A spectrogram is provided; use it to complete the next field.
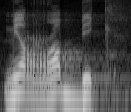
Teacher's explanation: langsung masuk kepada ra, tidak ada tersisa huruf nun di situ sehingga tidak ada gunnah sama sekali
